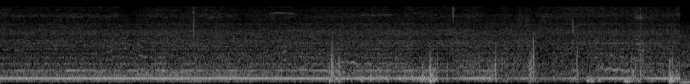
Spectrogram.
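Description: Bosch GWS 6-100 angle grinder running unloaded with a steady whine, its spindle wobbling on a worn head bearing that has play, with a few light knocks from handling. The whine cuts off abruptly near the end.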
